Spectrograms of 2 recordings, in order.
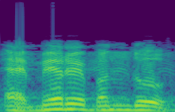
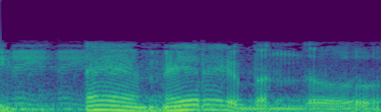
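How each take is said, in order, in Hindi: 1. यह सादे, ठंडे लहजे में कहा गया है। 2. यह गर्म, नरम लहजे में कहा गया है।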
